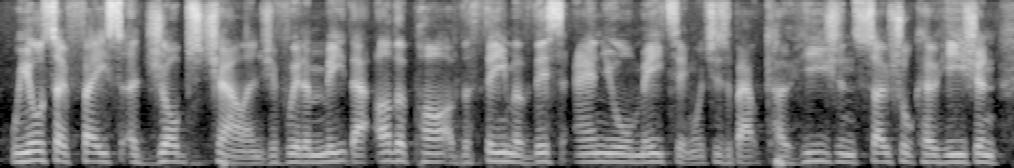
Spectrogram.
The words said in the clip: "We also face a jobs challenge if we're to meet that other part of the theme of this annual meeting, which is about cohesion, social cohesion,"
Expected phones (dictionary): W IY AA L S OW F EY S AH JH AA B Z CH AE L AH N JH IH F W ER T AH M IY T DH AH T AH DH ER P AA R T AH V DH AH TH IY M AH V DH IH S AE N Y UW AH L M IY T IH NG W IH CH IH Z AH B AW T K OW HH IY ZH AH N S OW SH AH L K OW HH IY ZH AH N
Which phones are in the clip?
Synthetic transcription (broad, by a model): W IY AA L S OW F EY S AH JH AA B Z CH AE L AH N JH IH F W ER T AH M IY T DH AH T AH DH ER P AA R T AH V DH AH TH IY M AH V DH IH S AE N Y UW AH L M IY T IH NG W IH CH IH Z AH B AW T K OW HH IY ZH AH N S OW SH AH L K OW HH IY ZH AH N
